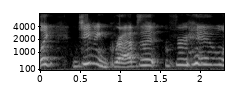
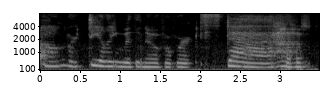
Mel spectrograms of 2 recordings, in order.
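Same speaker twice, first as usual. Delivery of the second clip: hushed half-whisper with the word "staff" stretched out; 3 semitones lower, 7 dB quieter than usual. A character turns to a companion and half-whispers. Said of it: "he just whispers".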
